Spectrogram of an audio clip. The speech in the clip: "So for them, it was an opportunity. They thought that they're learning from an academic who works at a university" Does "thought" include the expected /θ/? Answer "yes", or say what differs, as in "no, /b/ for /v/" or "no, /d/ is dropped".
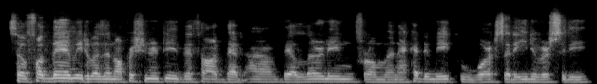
no, /t/ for /θ/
